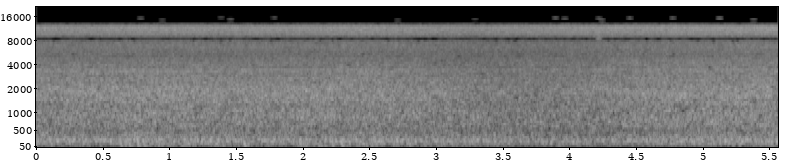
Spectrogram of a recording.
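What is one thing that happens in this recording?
Heavy rain pours steadily on a metal roof.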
